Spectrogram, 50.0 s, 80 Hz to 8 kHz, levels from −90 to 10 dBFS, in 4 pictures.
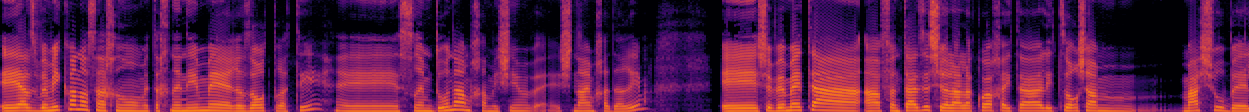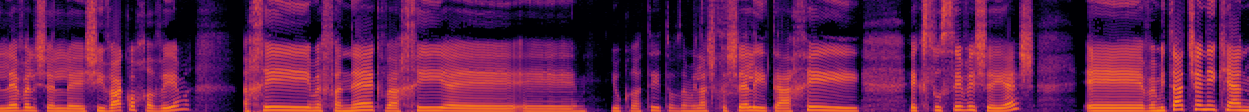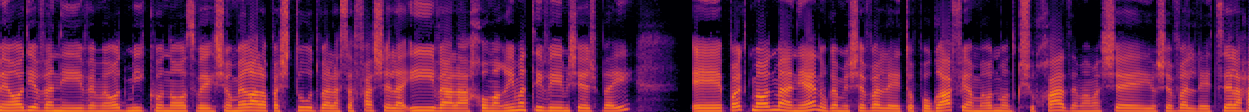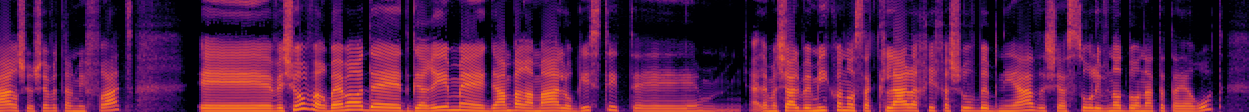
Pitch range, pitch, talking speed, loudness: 190-220 Hz, 200 Hz, 120 wpm, -20 LUFS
